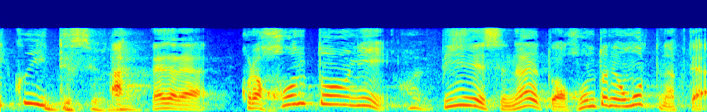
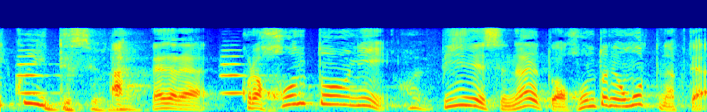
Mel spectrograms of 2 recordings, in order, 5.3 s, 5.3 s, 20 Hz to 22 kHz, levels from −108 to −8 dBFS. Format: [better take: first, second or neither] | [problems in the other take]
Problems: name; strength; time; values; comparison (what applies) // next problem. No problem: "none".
first | background sound (Trumpet); 11 dB below the speech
